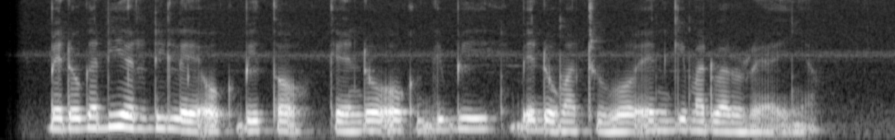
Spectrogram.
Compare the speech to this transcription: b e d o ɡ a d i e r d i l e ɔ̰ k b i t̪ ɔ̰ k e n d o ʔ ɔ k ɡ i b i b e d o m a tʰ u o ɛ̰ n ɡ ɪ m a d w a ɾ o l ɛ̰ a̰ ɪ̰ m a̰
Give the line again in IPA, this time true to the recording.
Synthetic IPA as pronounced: b e d o ɡ a d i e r d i l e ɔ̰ k b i t̪ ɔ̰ k e n d o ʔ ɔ k ɡ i b i b e d o m a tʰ u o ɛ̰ n ɡ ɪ m a d w a ɾ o ɾ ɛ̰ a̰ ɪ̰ ɲ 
